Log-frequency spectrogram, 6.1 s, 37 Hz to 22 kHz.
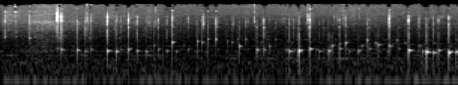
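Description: A small, hollow, clear glass jar partly filled with water is held in one hand and tapped on its glass sides with long nails close to a binaural microphone. Quick, irregular clicking taps each carry a short, watery ringing tone near 450 Hz with bright ticks above, over a steady low hum.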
